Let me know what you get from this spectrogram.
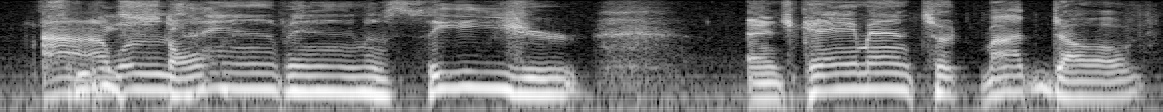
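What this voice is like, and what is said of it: Country-song twang delivery. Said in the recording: “That's a country song ... Twang, twang, twang.”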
